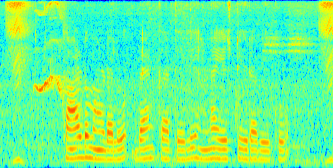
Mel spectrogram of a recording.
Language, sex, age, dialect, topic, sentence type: Kannada, female, 18-24, Coastal/Dakshin, banking, question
